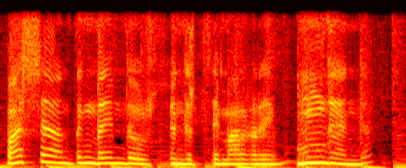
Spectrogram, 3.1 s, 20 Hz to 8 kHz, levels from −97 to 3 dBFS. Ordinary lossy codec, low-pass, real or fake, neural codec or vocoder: none; 7.2 kHz; real; none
